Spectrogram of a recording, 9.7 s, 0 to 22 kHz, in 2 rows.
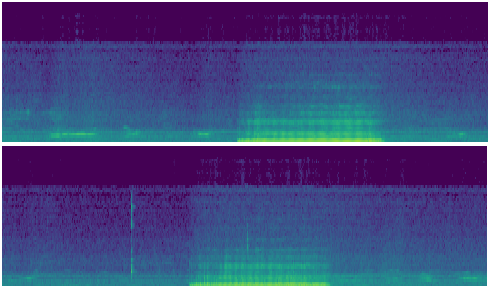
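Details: Loud snoring from an 11-week-old male puppy asleep in the dark at 4am, piggy-like oinking snores; puppy snoring.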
